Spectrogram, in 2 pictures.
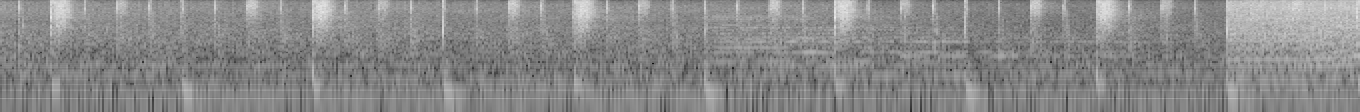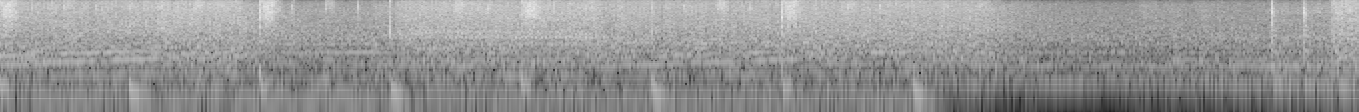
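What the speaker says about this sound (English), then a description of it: "Then I'm gonna put it on the dyno, run it through, and then we'll be able to hear what this thing sounds like at higher RPM" A modified Toyota Supra engine revs on a dyno, a loud sustained roar with rising and falling pitch sweeps and sharp repeated spikes through the run, ending in a brief drop near the close.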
